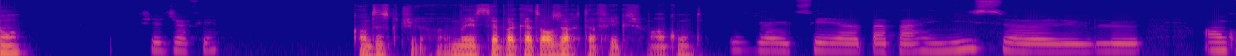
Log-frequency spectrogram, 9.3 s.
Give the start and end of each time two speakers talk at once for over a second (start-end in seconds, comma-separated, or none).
none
